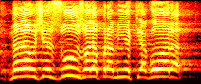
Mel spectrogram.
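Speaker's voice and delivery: very high, full-volume desperate yell; defiant shout. Acted. Blind man overriding the crowd to reach Jesus, defiant shout. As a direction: refuse to be silenced, yell for attention. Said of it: "ele ouviu o grito de Bartimeu".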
